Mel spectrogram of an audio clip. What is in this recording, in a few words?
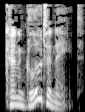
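"conglutinate", British English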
